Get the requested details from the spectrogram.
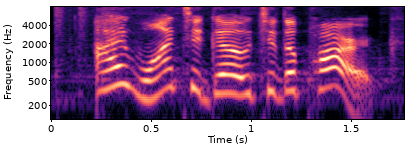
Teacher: the important words are want, go, and park. The rest are spoken quickly. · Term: sentence stress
